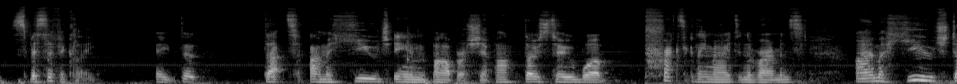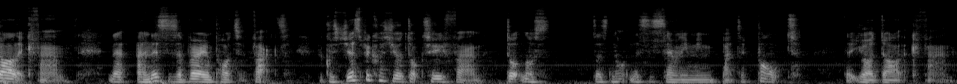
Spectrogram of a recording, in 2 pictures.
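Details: Adult man with a self-described slight stammering problem, shown as occasional stammers and pauses; stuttering.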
